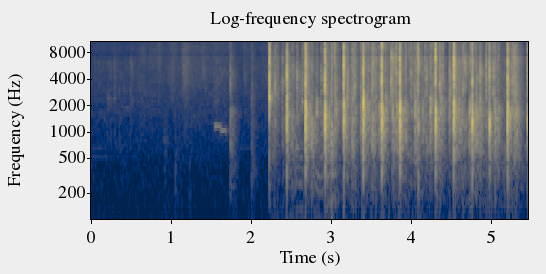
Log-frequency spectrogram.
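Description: Hands clapping in an even rhythm, about four sharp claps a second, starting about two seconds in after a short near-silence.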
